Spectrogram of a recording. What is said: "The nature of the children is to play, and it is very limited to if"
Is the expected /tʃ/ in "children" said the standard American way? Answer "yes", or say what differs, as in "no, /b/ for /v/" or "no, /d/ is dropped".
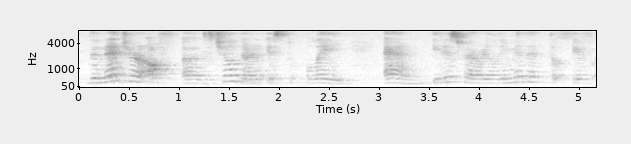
yes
